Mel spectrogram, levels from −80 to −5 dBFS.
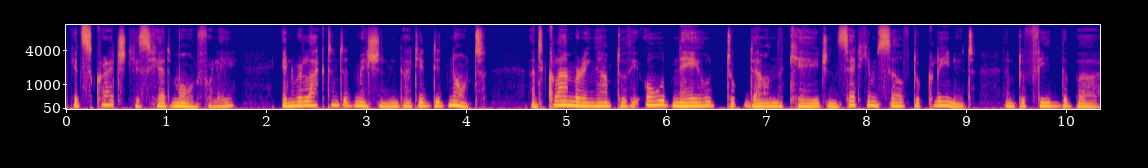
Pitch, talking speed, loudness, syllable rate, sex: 140 Hz, 195 wpm, -20 LUFS, 4.9 syllables/s, male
